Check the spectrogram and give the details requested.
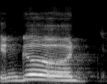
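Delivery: put-on Puerto Rican Spanish accent. Repeating his grandfather's saying once more, in a Puerto Rican accent.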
